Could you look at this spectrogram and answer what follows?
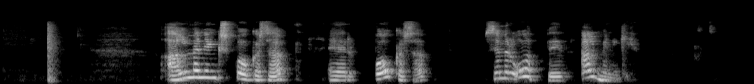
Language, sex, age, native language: Icelandic, female, 40-49, Icelandic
